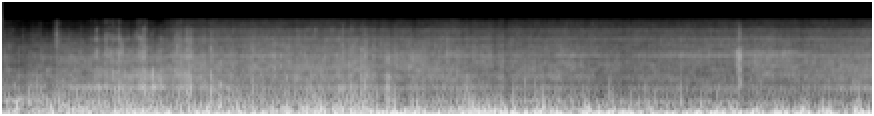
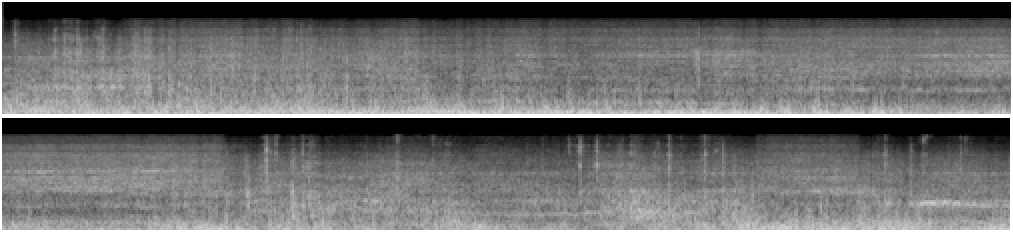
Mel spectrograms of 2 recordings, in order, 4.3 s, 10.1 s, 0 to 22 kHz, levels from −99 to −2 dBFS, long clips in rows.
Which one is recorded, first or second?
second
